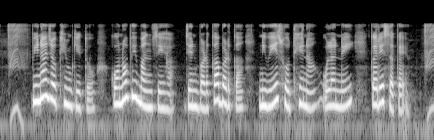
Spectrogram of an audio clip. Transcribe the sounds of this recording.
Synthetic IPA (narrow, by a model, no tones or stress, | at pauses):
bɪnad͡ʒoːkʰɪmket̪okoːnobʱimənseɦa | d͡ʒenbɐɽkabəɽ̤kanɪʋeːsɦoːt̪enao̰ːlanɐĩkəɾesɐka̰ː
